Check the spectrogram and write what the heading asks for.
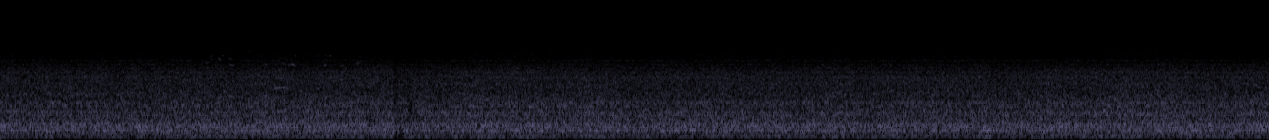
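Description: Steady cabin noise of a jet airliner in flight, the engines and rushing air heard from inside the cabin as an even, unbroken drone.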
